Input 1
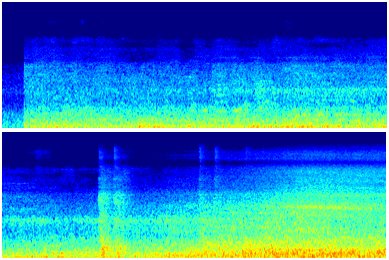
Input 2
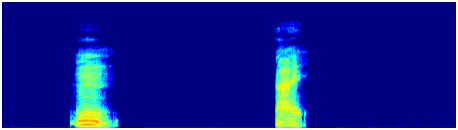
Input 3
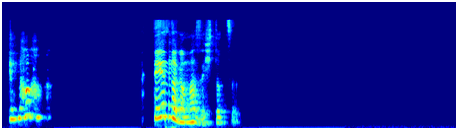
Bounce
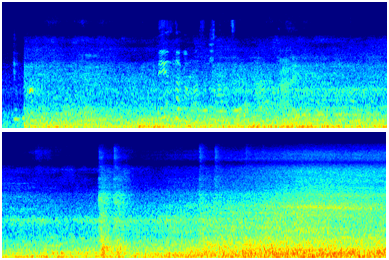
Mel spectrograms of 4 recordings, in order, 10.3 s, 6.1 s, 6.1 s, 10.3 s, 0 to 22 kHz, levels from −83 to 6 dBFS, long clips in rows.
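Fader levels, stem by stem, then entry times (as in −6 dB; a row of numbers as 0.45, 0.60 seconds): +2.0, −18.5, −14.0 decibels; 0.00, 0.00, 0.05 seconds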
